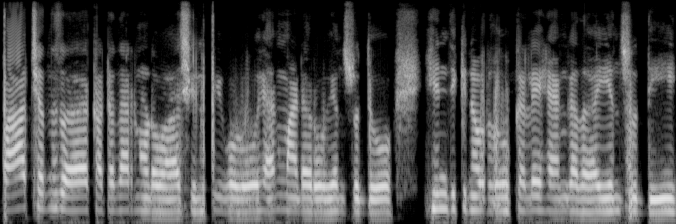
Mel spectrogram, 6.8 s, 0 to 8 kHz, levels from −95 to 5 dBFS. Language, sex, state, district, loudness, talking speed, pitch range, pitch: Kannada, female, Karnataka, Gulbarga, -14 LUFS, 135 wpm, 175-185 Hz, 175 Hz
